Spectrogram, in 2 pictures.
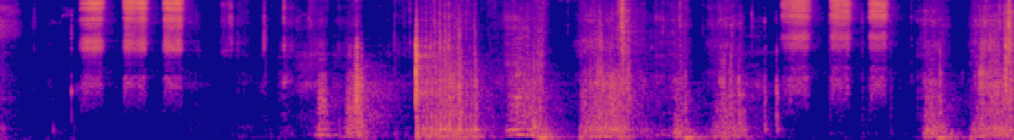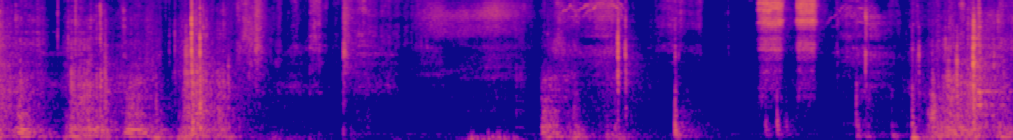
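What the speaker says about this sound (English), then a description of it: "a nice smooth operating tailgate" Repeated creaking, scraping and clunking of a rusty metal UTV tailgate being worked open and shut, several rough bursts with short pauses between them.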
